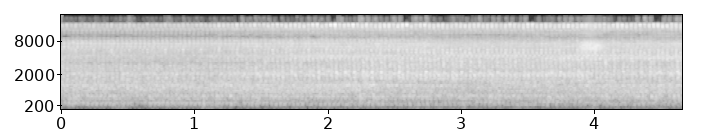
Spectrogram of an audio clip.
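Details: Hyundai Santa Fe at idle before repair, with a loud, steady whirring rattle from the belt drive. Owner's complaint is a noisy engine. The drive belt, idler bearing and tensioner bearing are to be replaced for the noisy idler/tensioner bearing.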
